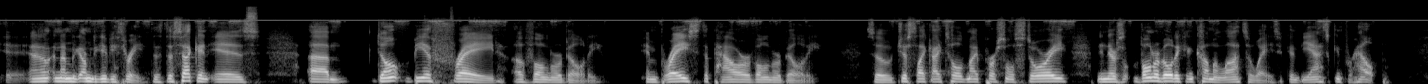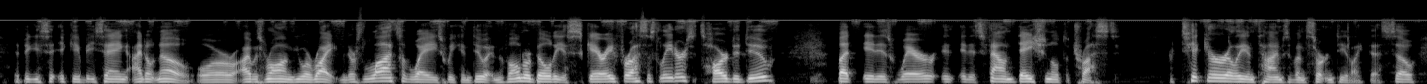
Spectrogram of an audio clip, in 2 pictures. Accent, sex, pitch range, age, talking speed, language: American, male, 115-135 Hz, 40-59, 215 wpm, English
